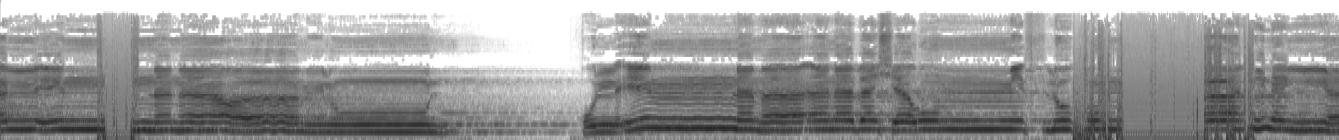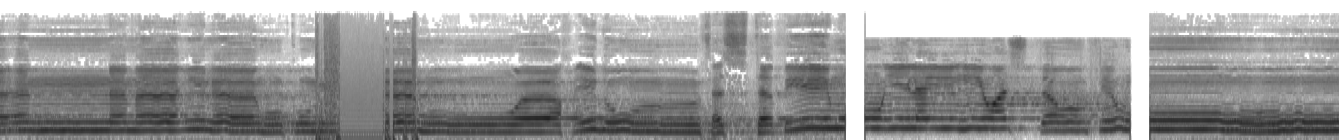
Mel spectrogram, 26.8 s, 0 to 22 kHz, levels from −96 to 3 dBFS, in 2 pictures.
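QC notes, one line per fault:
0.97–1.38 s, 10.73–12.53 s, 16.54–17.55 s: intermittent contact. The sound drops out for 0.26, 0.81 and 0.54 s with crackle at each edge, as a loose connection opens.
21.84–24.89 s: input switched to a poorer device, likely. After a 0.2 s gap the sound turns dull, with nothing above 7.6 kHz and new noise about 30 dB down, at roughly the same level.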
